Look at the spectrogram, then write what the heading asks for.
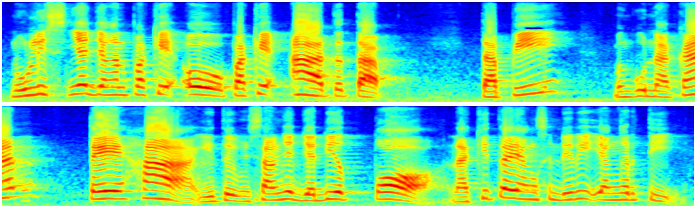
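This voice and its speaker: With a very high, expressive voice that is bright, forceful, clear and resonant, a middle-aged Indonesian-accented man teaches Quran recitation a little slowly. He stretches syllables to demonstrate, repeats correct and incorrect forms, and keeps checking in with "nah" and "ya."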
